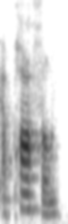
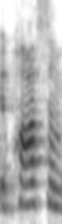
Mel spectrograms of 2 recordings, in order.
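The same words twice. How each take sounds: First: The s sound is lisped like th. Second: The s sound is a plain hiss. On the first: "if you had a lisp and you said like a possum" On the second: "It's like a possum"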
